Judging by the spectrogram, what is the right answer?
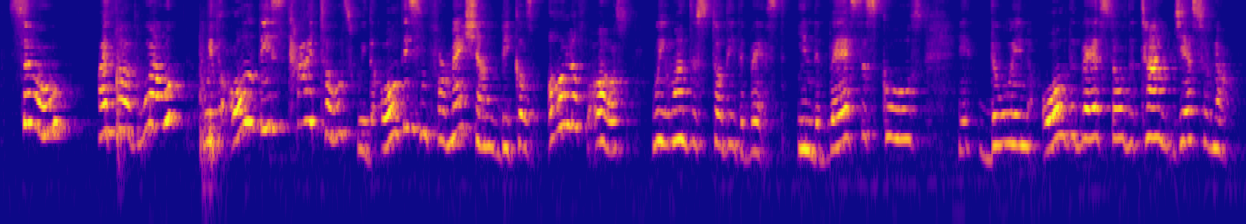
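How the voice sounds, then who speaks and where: Speaking fairly slowly with a Mexican accent, a woman's high voice swings very widely in pitch, and audible room echo surrounds her. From Mexico City, Mexico. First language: Spanish. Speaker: motivational speaker. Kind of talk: talk to a seminar audience.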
